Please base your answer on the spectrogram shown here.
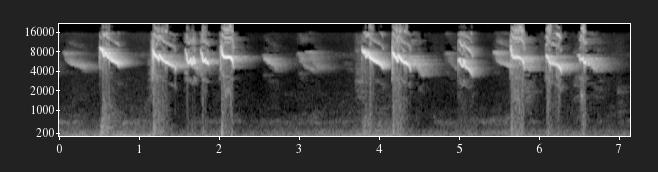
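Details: Oriental white-eye (pleci) singing in an energetic 'ngalas' style used to call and provoke a rival: high, sharp descending whistled notes in quick bursts of two to four, with pauses between bursts and a faint low hum behind.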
